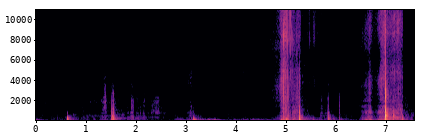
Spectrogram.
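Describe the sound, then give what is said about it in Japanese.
A knife cuts through a raw pumpkin: a few dry, crunchy cuts and tearing snaps, sparse and faint at first, then denser crackling bursts toward the end, with no talk. “かぼちゃが大根や人参を切るみたいな感じで切れちゃいます。”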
